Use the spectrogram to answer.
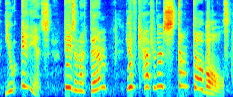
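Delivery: very high, loud, hammed-up outrage; mock furious yell. Retold officer scolding his guards, mock furious. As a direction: berate them, drawing out the final words.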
